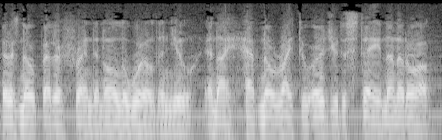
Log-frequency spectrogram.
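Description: An actor playing a tormented, haunted widower sliding into madness, overwrought and halting in a theatrical 1970s radio drama style. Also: male voice, low voice, natural voice. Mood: weary fear. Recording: muffled, noisy 1970s radio broadcast with hum.

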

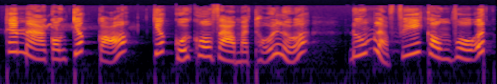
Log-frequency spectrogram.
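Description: A woman's voice: high-pitched, sing-song, normal speed, a bit bright, no room sound, studio quality. A woman voicing a blunt, know-it-all little bird in a children's cartoon, scornful and exclamatory.

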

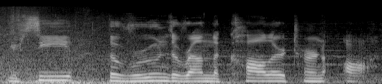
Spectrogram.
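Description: A man runs a tabletop game as its game master. His voice sits a little high, and he narrates descriptively with some drama. Loud music plays underneath him. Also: slow. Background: prominent music score.

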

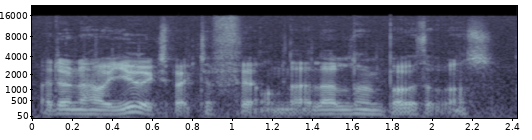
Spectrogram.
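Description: A man playing a grumpy but tender half-dragon roommate in an intimate ASMR roleplay, gruff, sleepy and halting in a soft voice. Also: on the low side, flat delivery, a little hiss or hum. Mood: grumpy, reluctant. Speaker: roleplay voice actor. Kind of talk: intimate ASMR audio roleplay, comfort scene.

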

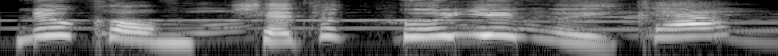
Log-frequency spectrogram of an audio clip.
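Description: A woman's voice: very high voice, very animated, racing. A woman voicing a small, kindly childlike guide who speaks instructively in a dubbed children's cartoon. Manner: didactic, childlike. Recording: music behind the voice.

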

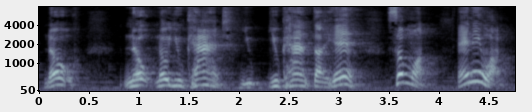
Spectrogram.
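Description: A man's voice: high-pitched, sing-song, slow pace, gravelly, soft background music, pitched above the performer's own voice, heavily acted. A man playing a loyal young swordsman who pleads urgently with a fallen friend. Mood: frantic. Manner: pleading, frantic.

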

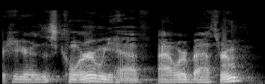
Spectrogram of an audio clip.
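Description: Low, gravelly young American man. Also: steady tone, measured pace. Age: 20s. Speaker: vlogger. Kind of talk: casual vlog tour narration. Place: empty apartment rooms indoors. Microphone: handheld phone at arm's length.

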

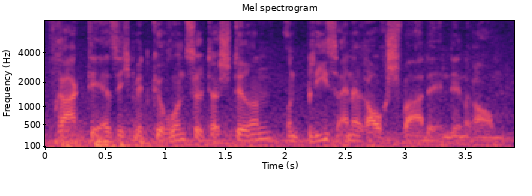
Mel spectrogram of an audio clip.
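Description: Man, deep voice, scripted radio play narration, storyteller, noticeable ambience in the background. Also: expressive, moderate pace, heavy background noise. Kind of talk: scripted audio drama narration in German storytelling manner. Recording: heavy ambient sound effects under voice.

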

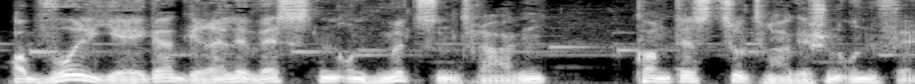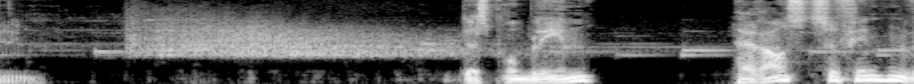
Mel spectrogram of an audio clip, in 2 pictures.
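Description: A man narrates a true-crime documentary in a very low voice. His scripted delivery runs over faint music. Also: a little mellow.

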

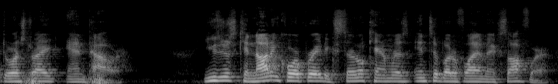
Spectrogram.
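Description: A young adult man presenting a product overview in a scripted narration, reading out short headings in a structured, informative way. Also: a little high. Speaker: presenter of product review videos. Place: indoor studio with plain backdrop.

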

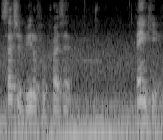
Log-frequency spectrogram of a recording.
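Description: A man playing a mild, reserved writer in a stage play, measured and understated. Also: on the low side, lightly acted. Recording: very noisy distant stage recording.

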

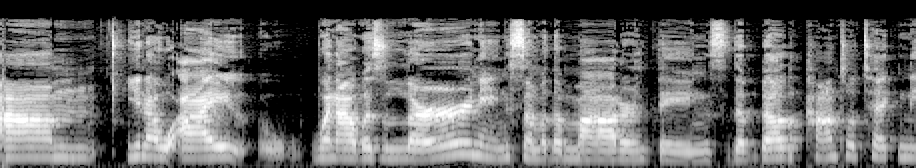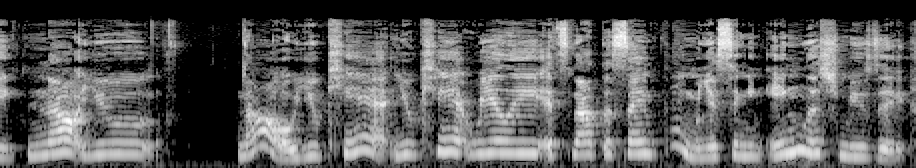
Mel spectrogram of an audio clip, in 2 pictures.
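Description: A middle-aged opera soprano talks on a video call from her living room. She is reflective and unhurried, often breaking off and restarting as she works out what she means. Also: mid-range voice, fairly bright tone. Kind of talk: casual chat on a video call.

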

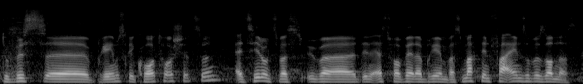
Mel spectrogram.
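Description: A man's voice: mid-range voice, steady tone, brisk, darkish tone. A young adult man hosting a sports show, asking casual interview questions in a friendly, chatty way with tag questions.

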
